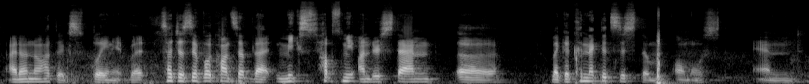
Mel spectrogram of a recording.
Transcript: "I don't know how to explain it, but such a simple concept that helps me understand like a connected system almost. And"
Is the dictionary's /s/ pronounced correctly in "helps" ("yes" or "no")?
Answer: yes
